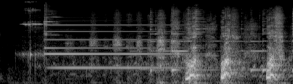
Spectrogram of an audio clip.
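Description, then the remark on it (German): A ringing bell-like chime sustains from the start, then a farm dog on a farm barks three times in quick succession, loud, over the fading tone. “Das, was du hörst, das ist der Hofhund.”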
